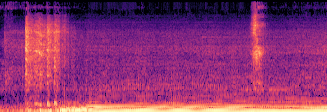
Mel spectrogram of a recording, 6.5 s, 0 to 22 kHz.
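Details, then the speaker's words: 2016 Lexus IS300t, first start after replacing the valve cover gasket and spark plugs. Quick crank, clean catch, then a smooth, deep, even idle with no ticks or misses and no check engine light. "Everything looks good on the engine bay and everything like that. There's no check engine light, and yeah, so there we go."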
